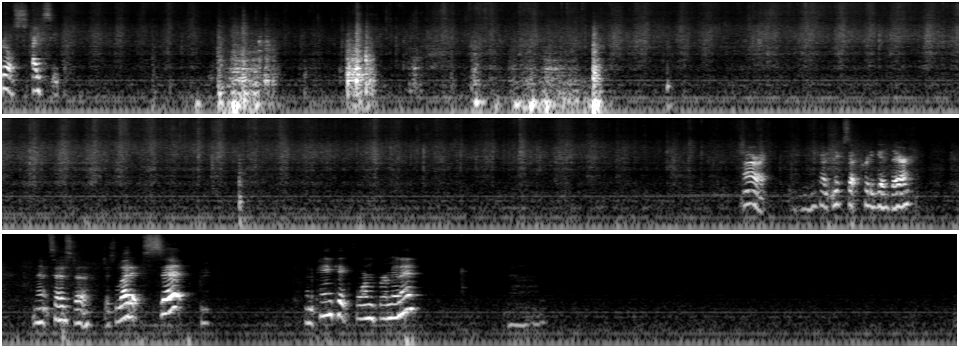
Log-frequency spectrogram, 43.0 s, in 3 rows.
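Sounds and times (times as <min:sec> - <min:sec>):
rice sizzling in a skillet: 0:00.0 - 0:31.2
spatula scraping a pan: 0:06.0 - 0:29.8.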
